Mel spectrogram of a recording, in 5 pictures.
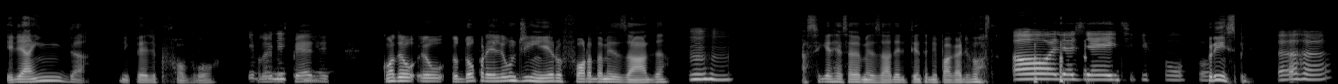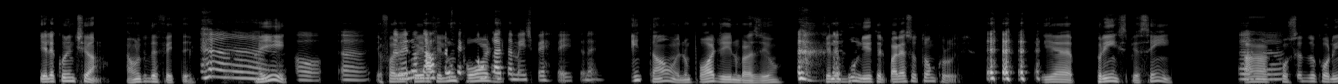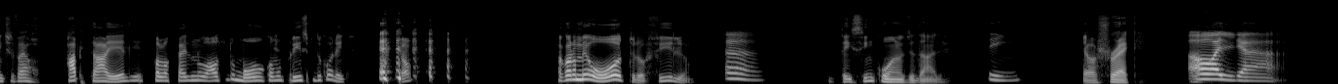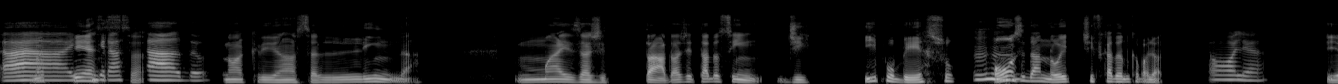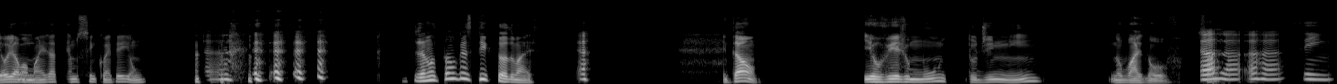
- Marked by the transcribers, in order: static; laugh; put-on voice: "Hã"; distorted speech; chuckle; laugh; other background noise; laugh; laugh; chuckle
- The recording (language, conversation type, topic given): Portuguese, podcast, Como você costuma lidar com a ansiedade quando ela aparece?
